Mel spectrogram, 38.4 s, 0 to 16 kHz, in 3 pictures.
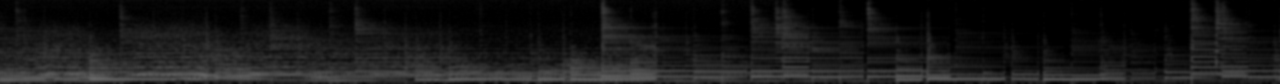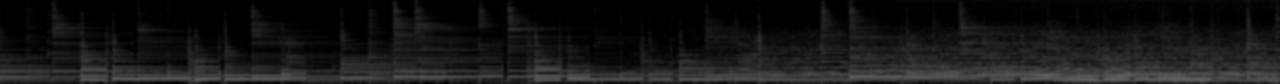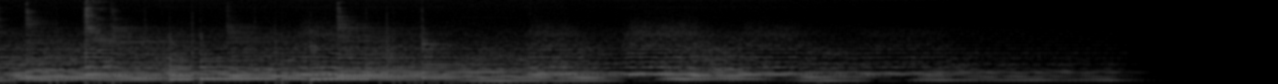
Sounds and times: Orchestral 0:00.0 - 0:05.8
guitar simple melody motif 0:00.0 - 0:36.8
Chorus under guitar repeating melody 0:18.2 - 0:34.2
Orchestral 0:21.8 - 0:36.3

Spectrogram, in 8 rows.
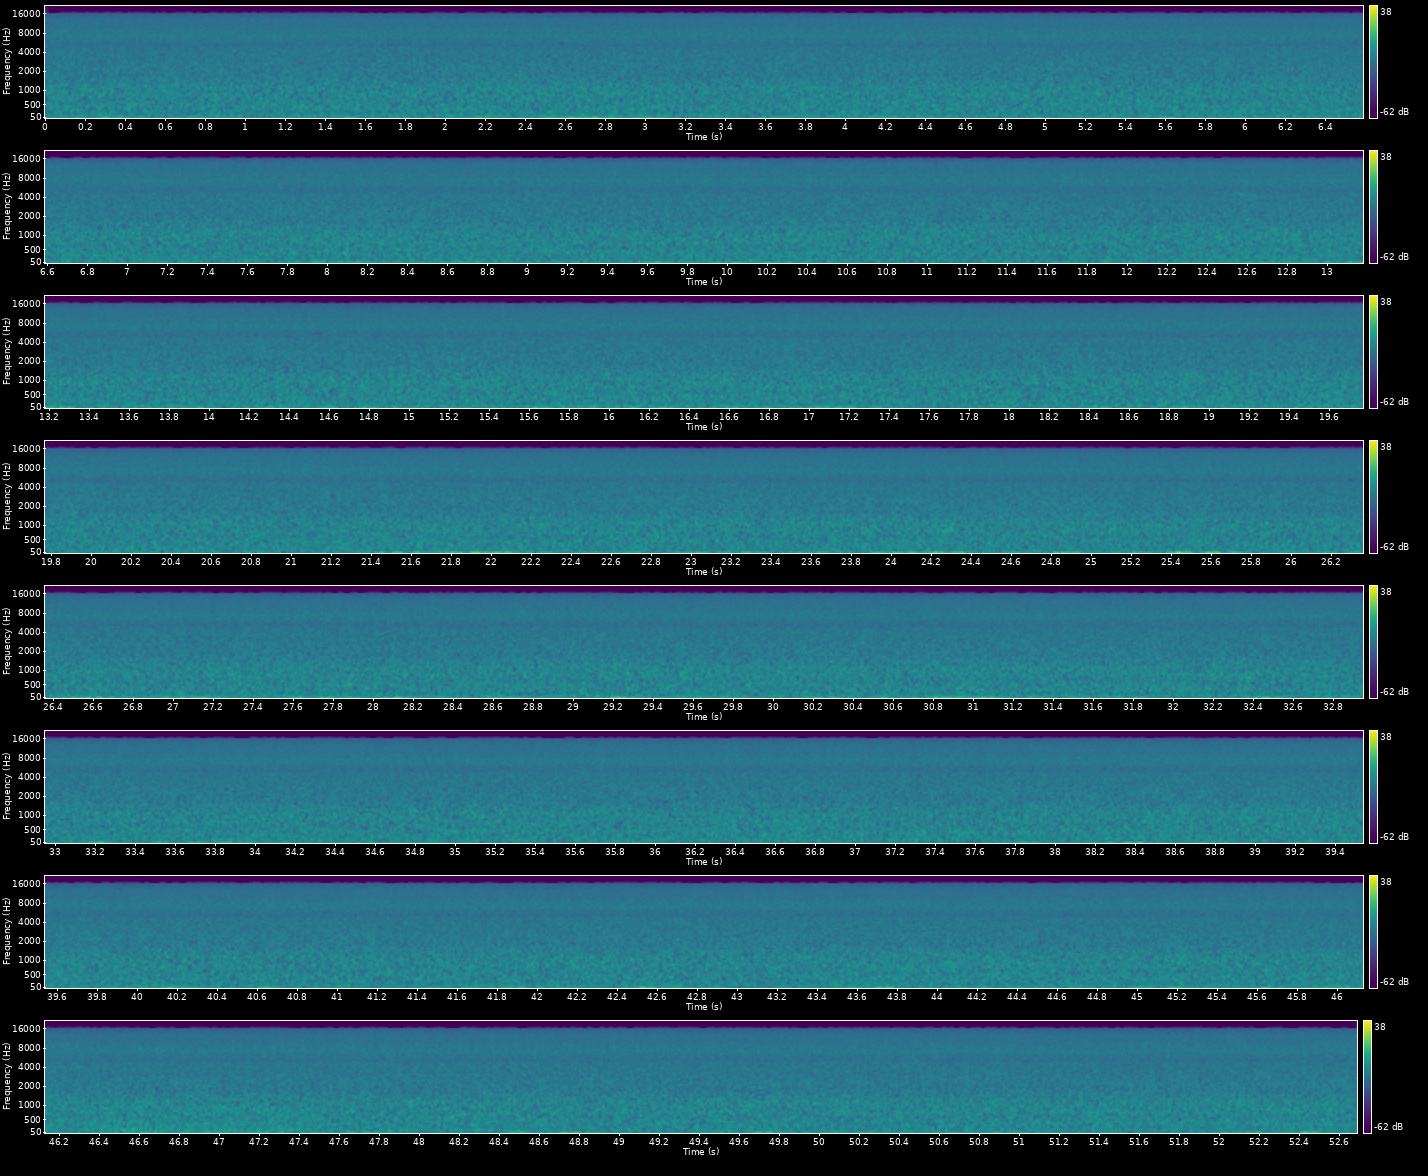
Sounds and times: Water streams on a dam beetween two ponds 0:00.0 - 0:52.6

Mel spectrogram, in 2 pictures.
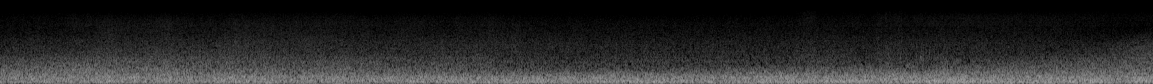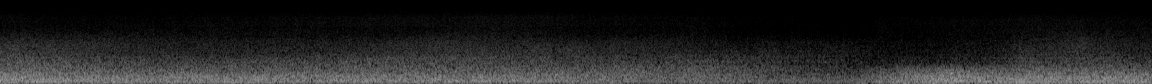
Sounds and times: big waves breaking on a sandy beach 0:00.1 - 0:23.0

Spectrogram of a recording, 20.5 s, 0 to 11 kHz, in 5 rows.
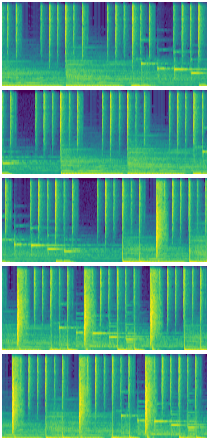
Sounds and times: bass 0:00.0 - 0:03.2
piano 0:00.0 - 0:20.5
bass 0:03.9 - 0:04.5
bass 0:05.3 - 0:09.8
bass 0:10.6 - 0:20.5
drum 0:10.6 - 0:20.5

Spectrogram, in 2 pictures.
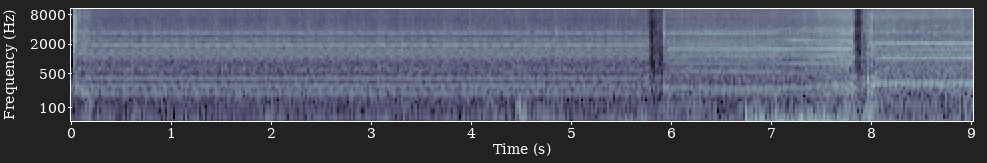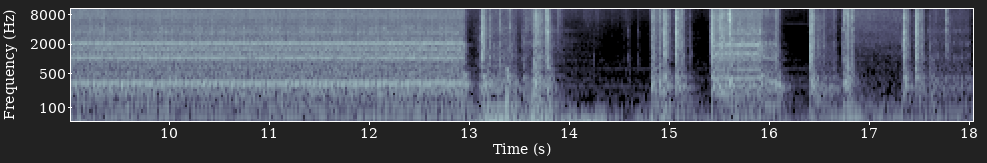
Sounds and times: printer warming up 0:00.0 - 0:13.1
printer warming up 0:15.4 - 0:16.2

